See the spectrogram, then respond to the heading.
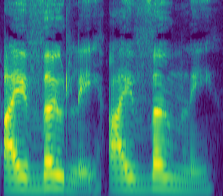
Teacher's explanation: that V will go on to the next word, I've only, I've only.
